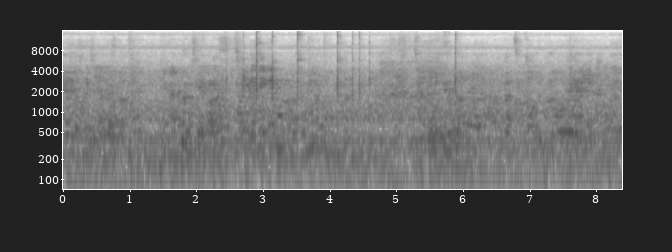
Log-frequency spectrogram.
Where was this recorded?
in a restaurant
